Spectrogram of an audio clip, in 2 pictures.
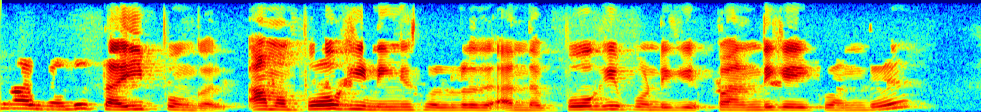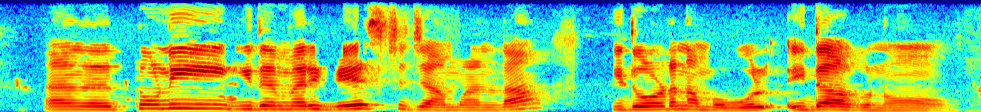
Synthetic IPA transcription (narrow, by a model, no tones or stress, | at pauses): naːlʋɐnd̪ɯt̪ɐɪpːɯŋɡɐɭʔaːmaːpoːɣiniːŋɡɐsɔlrɐðɯʔɐnd̪ɐpoːɣipoɳɖɪpɐɳɖɪɣɐɪkːɯʋɐnd̪ɯ | ɐnd̪ɐt̪ʊɳiɪðɐmaːd̪ɾiʋeːsʈɯd͡ʒaːmanlãː | ɪðoːɽɐnɐmːɐʊɪðɯaːɣɐɳʊ̃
